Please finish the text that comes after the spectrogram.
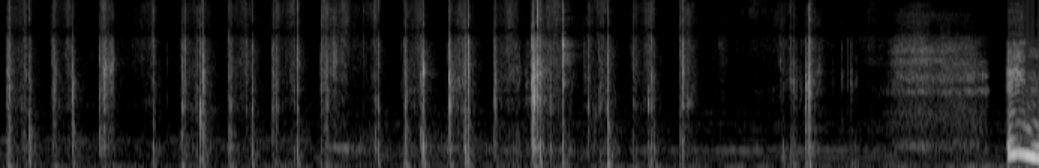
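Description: Tarot cards shuffled and drawn by hand in a series of quick, crisp riffling flicks and slaps, close and fairly quiet, ending with a brief louder rustle as a card is laid down.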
